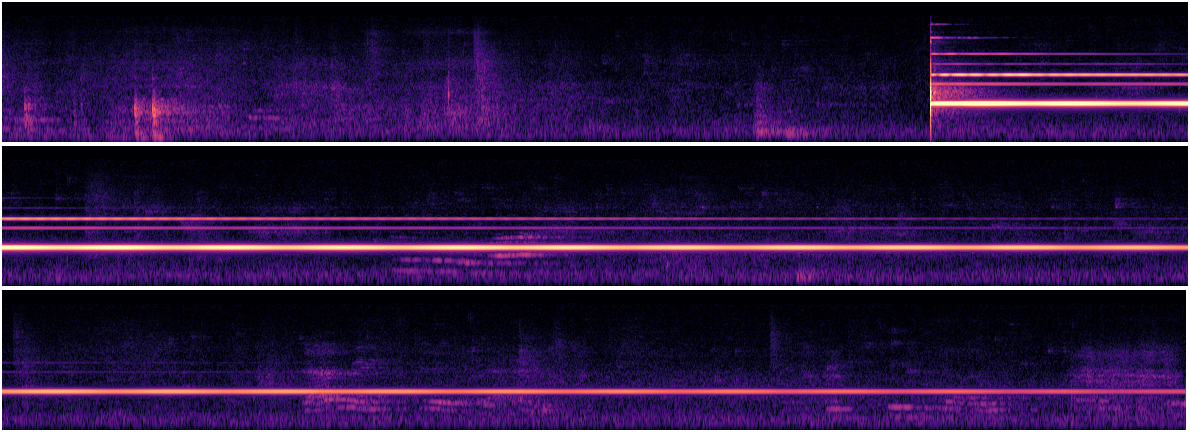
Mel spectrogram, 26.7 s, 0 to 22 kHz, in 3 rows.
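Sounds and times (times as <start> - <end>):
bell struck once ringing with a long wavering tone: 7.0 - 26.6.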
